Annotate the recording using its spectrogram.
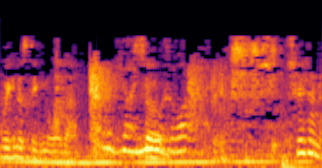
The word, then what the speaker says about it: chitin: It's spelled chitin, but it's pronounced chitin.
